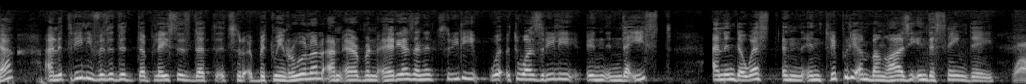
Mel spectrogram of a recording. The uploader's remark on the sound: This brief fire-lighter conversation was taped live on stage at SPARK’s 7th Annual IGNITE Conference in Amsterdam.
